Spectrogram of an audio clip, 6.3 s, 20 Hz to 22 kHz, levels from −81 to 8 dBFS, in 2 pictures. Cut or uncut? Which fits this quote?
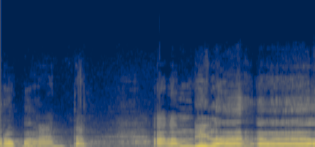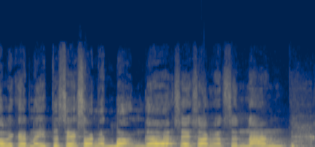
uncut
